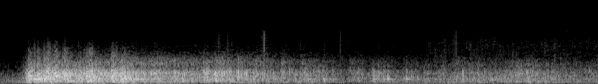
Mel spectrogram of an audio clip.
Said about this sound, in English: And then the thunder came. It's raining. Uncle George, the rains have come. It's going to pour!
